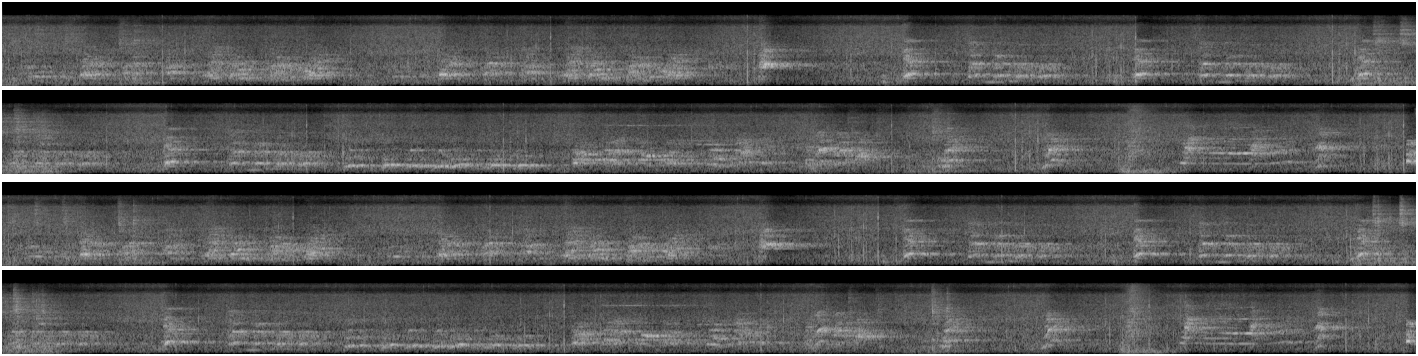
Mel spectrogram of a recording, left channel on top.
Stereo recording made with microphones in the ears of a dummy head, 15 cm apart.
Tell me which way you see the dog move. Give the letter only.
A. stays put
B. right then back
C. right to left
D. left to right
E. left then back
E.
